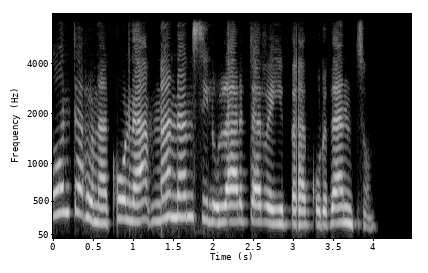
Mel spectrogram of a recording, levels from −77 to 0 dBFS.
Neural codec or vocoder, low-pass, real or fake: codec, 16 kHz, 1 kbps, X-Codec, HuBERT features, trained on general audio; 7.2 kHz; fake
